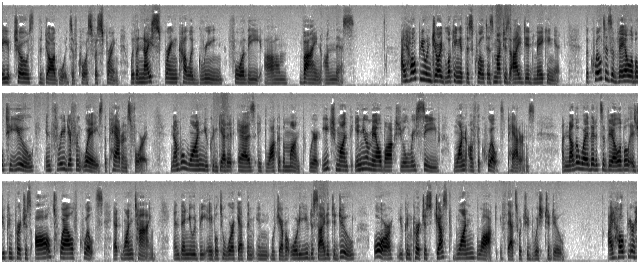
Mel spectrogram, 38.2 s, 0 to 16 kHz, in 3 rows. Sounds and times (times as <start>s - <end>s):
Speech: 0.0s - 7.1s, 8.0s - 36.7s, 37.5s - 38.1s
Inside, small room: 0.0s - 38.1s.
